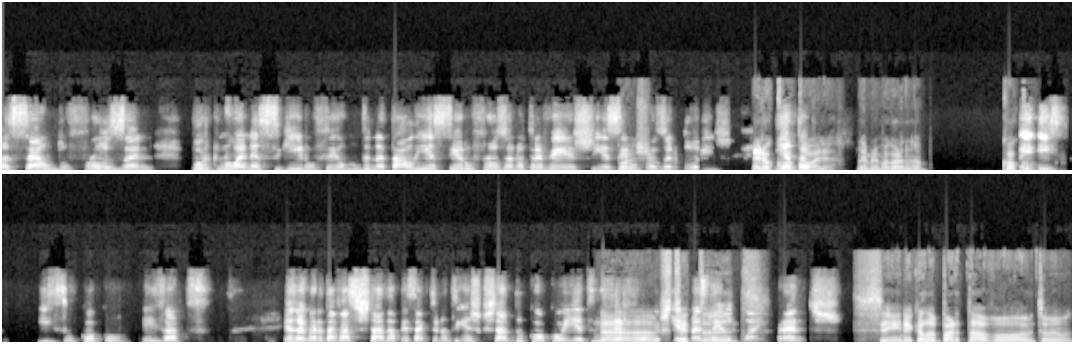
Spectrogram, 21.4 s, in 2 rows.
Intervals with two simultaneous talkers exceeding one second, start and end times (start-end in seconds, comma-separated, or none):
16.6-18.1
